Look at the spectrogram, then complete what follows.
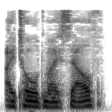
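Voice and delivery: ordinary delivery

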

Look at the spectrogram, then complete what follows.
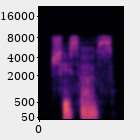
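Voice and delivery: usual speaking voice

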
